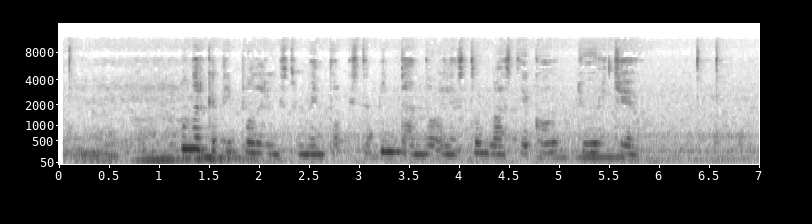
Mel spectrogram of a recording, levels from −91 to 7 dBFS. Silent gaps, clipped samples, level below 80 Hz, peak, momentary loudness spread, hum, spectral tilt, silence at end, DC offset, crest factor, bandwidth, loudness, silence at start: none; under 0.1%; -44 dBFS; -10 dBFS; 19 LU; none; -6.5 dB/octave; 0 s; under 0.1%; 18 dB; 11.5 kHz; -30 LUFS; 0.05 s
